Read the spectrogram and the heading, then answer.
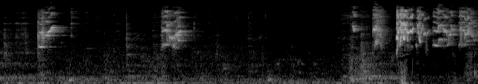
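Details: White lovebirds, a paired couple, letting out piercing, scratchy shrieks in separate bursts, the last ones running together into a longer harsh volley, over faint low background noise.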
